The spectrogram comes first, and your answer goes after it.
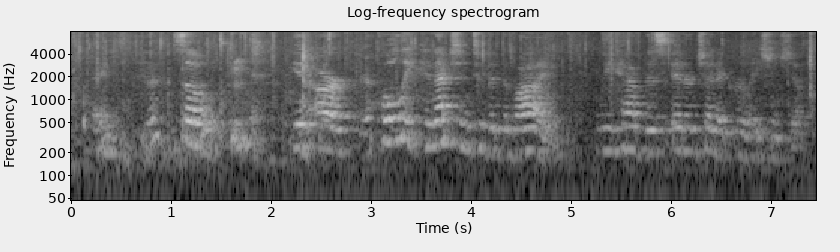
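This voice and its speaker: A soft-voiced woman in her sixties tells a personal story in an easy, conversational way, with the odd "um" along the way. She is picked up from a distance in a very echoey church hall. Steady background noise runs under her voice. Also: medium pitch. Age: 60s. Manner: conversational, personal anecdotes with filler "um". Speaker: nurse practitioner speaking as guest presenter. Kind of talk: casual church talk, storytelling.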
